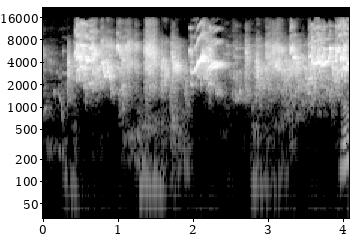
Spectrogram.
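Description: Budgerigars in an aviary at feeding time chirp and chatter busily, with overlapping close tweets and a few sharper squawks in a continuous lively flock sound.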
